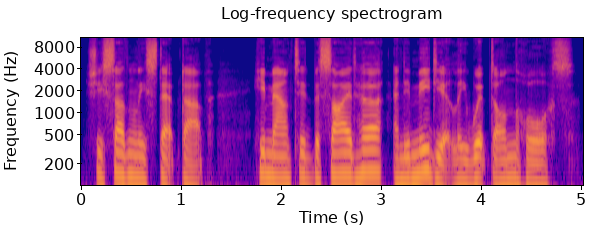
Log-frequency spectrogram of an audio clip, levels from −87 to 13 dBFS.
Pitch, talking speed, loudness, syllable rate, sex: 125 Hz, 165 wpm, -18 LUFS, 5.9 syllables/s, male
